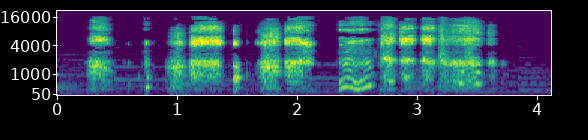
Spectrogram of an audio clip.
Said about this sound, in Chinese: 当鸡巴完全插入时，我不禁闷哼一声，只感觉到有个又大又热的东西进入我的体内，完全塞满了我的小逼。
